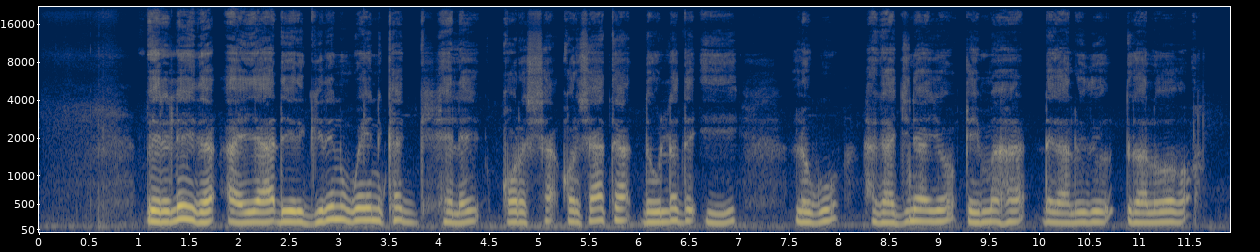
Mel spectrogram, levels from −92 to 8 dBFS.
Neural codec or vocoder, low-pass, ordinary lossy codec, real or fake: none; none; none; real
